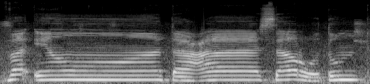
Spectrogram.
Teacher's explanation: نون ساکن کے بعد تا حروف اخفاء میں سے آیا تو نون ساکن کی آواز کو ادا کرنے کا طریقہ سیکھیں. غنہ بھی کرنا ہے اور اخفاء بھی کرنا ہے.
